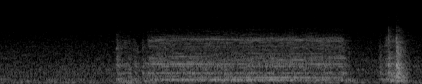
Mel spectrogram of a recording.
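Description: HP OfficeJet Pro 8135e flatbed scanner mechanism whirring for about two seconds as its motor drives the scan, then a short click just before the end.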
